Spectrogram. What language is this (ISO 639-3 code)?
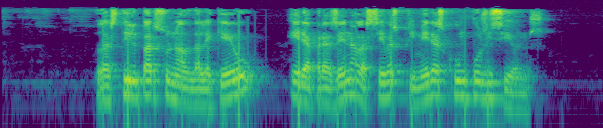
cat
